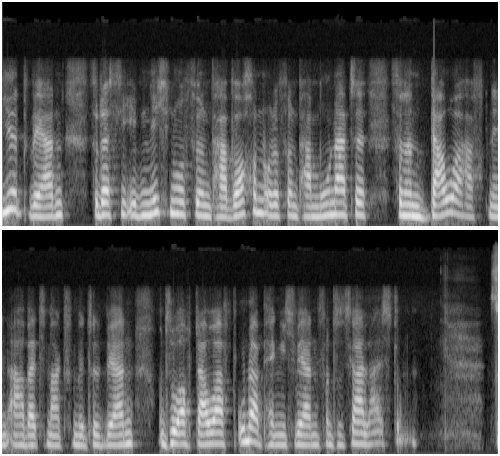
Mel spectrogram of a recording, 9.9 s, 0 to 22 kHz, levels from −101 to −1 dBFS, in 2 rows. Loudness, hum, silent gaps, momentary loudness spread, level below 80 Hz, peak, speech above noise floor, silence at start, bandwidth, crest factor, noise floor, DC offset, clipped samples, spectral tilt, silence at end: -21 LUFS; none; none; 10 LU; -56 dBFS; -2 dBFS; 28 dB; 0 s; 11 kHz; 20 dB; -48 dBFS; under 0.1%; under 0.1%; -7 dB/octave; 0 s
